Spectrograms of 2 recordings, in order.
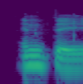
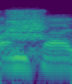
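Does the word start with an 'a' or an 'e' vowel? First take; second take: e; a. First: The vowels are both 'e' sounds. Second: The vowels are both 'a' sounds. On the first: It is a colloquial slang form. The speaker calls it wrong. "itu itu slang je lah tu" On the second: It is how Arabs actually say it. The speaker calls it right.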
